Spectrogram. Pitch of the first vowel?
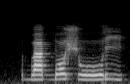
low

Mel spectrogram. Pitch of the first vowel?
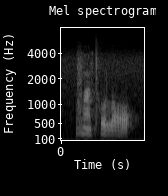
low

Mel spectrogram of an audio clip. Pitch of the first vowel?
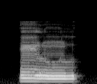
high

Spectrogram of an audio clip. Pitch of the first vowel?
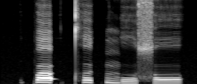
high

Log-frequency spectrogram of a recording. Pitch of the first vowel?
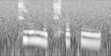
high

